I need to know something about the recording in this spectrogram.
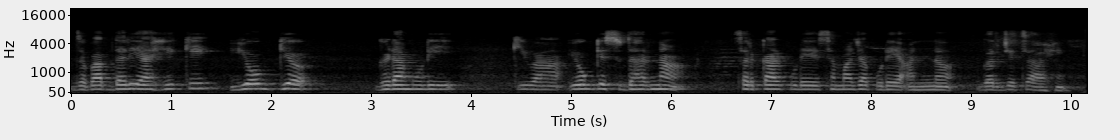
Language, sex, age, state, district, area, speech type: Marathi, female, 45-60, Maharashtra, Nashik, urban, spontaneous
